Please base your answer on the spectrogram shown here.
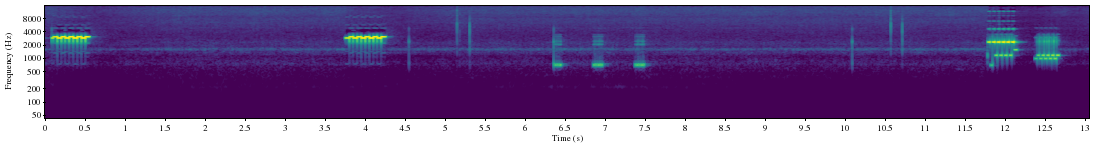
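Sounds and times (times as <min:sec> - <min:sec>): phone warbling trill: 0:11.8 - 0:12.7
short lower beeps: 0:11.8 - 0:12.7.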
